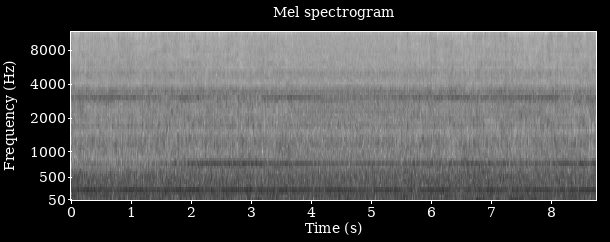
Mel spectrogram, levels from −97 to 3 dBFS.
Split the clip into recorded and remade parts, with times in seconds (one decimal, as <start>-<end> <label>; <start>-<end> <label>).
0.0-3.7 remade; 3.7-5.4 recorded; 5.4-8.8 remade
